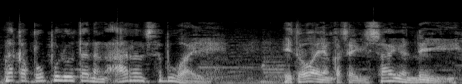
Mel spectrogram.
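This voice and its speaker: A man's voice: medium pitch, very animated, normal speed, dull audio. A man with a Filipino accent delivering scripted dramatic narration as the host of a radio drama. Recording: radio drama over loud music. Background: loud dramatic music.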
